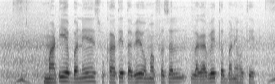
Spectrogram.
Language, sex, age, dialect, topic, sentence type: Chhattisgarhi, male, 18-24, Eastern, agriculture, statement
